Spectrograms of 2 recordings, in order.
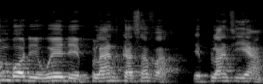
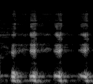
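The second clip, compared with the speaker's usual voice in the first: short scornful laugh, soft; a quick soft laugh at them; real laugh; 8 dB quieter than usual. Real, not acted. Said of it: "You know why I'm laughing?".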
